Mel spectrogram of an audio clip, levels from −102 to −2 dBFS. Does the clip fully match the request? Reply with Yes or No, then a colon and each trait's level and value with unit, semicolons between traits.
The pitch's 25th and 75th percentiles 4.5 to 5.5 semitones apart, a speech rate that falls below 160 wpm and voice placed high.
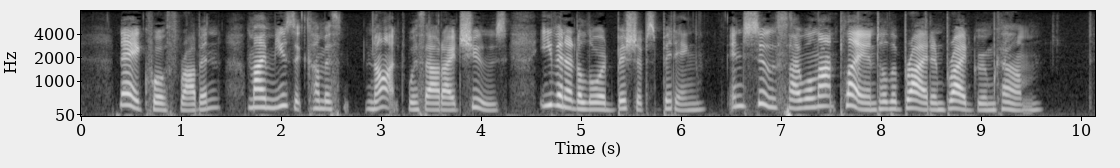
No: average, 4.9 semitones; average, 165 wpm; high, 210 Hz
